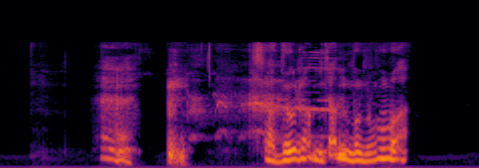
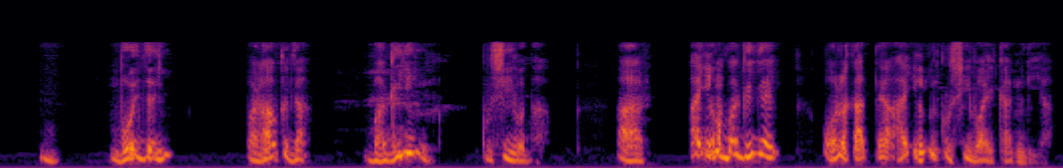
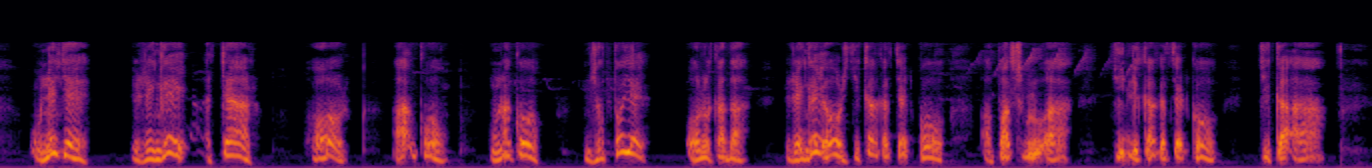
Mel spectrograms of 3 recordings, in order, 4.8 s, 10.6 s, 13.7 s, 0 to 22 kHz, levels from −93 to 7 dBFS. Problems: background sounds at intervals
